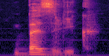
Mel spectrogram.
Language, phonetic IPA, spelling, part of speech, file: Polish, [ˈbɛzlʲik], bezlik, noun, Pl-bezlik.ogg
